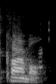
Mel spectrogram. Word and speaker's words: Carmel: part of the area it's like caramel you can go to carmel indiana or carmel california car milk yeah in indiana it's carmel yeah i it's funny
